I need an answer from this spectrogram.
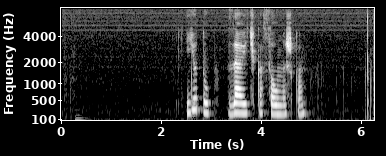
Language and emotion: Russian, neutral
